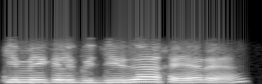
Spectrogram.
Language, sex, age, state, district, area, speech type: Bodo, male, 45-60, Assam, Udalguri, urban, conversation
